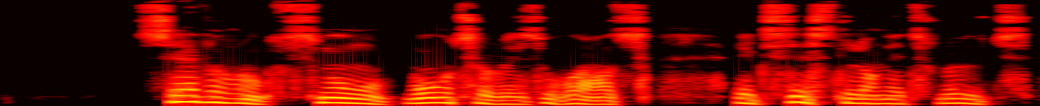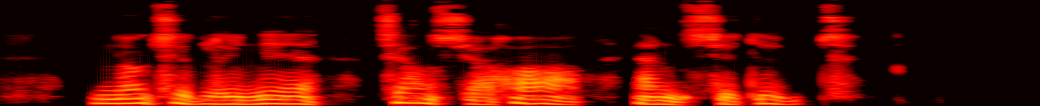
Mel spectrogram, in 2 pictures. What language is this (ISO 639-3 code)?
eng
